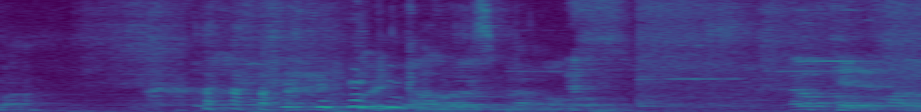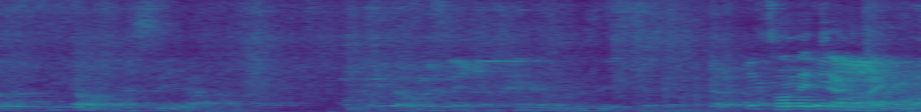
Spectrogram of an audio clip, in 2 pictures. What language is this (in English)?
Japanese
